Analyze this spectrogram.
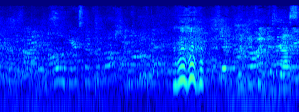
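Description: Two women laugh loudly together.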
